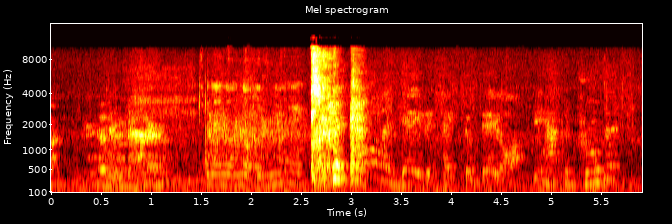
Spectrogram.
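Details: Smoker's cough from a young Filipina woman during a cigarette smoking session, stated as real and not acted: two harsh cough bursts in quick succession over background talk.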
